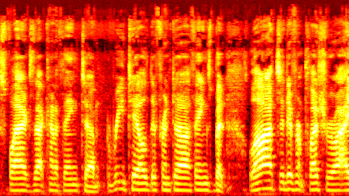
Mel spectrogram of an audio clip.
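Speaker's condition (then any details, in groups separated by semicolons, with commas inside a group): No condition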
